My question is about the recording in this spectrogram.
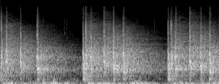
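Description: Metal taps on tap shoes striking a wooden tap board in three quick clusters of taps, less than a second apart. The dancer is stepping and hopping on one foot as a lead-in drill for the pullback step.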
